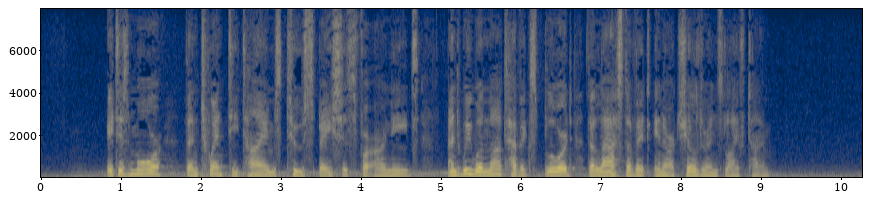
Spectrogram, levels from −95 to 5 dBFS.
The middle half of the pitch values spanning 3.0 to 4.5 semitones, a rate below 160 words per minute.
Yes: average, 3.8 semitones; average, 145 wpm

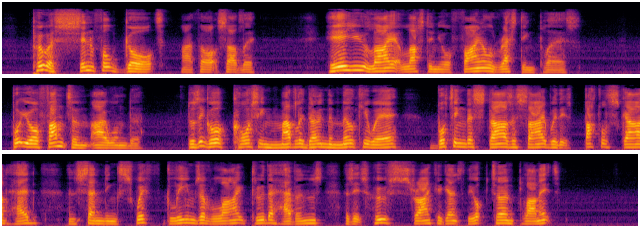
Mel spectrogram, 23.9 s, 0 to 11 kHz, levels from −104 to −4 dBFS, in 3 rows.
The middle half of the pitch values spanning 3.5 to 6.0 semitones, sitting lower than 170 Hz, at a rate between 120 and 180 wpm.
Yes: average, 4.0 semitones; low, 135 Hz; average, 140 wpm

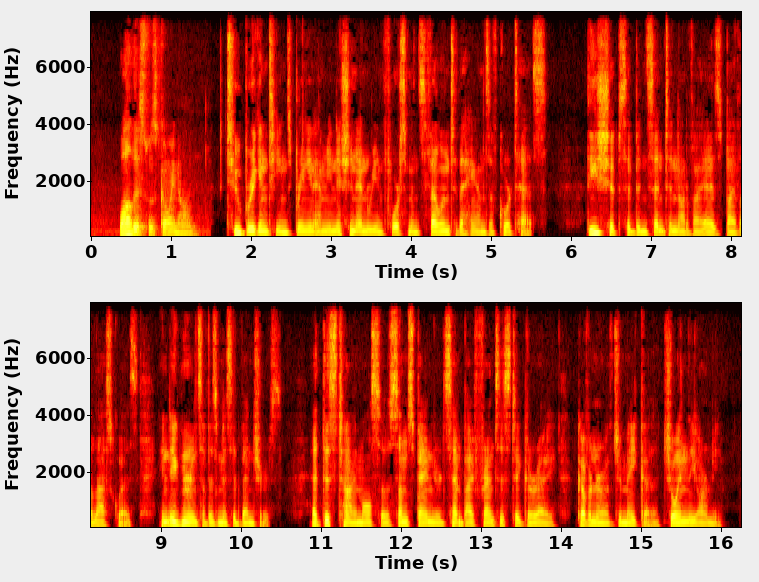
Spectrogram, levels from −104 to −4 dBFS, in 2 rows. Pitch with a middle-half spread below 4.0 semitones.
Yes: average, 2.9 semitones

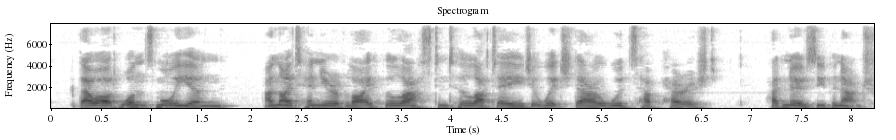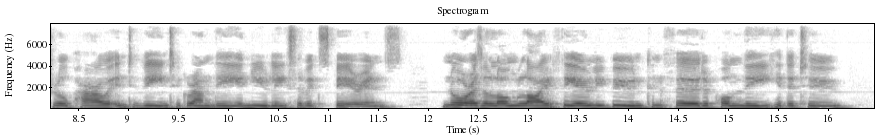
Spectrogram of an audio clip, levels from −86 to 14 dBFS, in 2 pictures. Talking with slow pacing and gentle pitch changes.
No: average, 170 wpm; narrow, 1.4 semitones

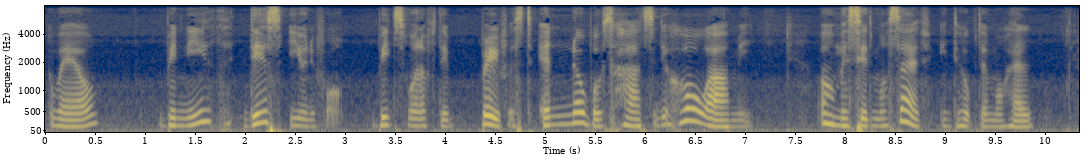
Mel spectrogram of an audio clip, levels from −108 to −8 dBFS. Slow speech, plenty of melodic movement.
No: slow, 130 wpm; average, 4.5 semitones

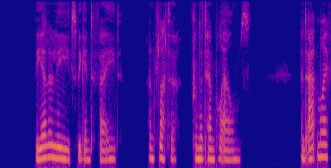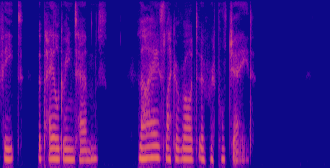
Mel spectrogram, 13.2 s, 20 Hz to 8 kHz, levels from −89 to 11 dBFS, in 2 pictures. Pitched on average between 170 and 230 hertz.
Yes: medium, 185 Hz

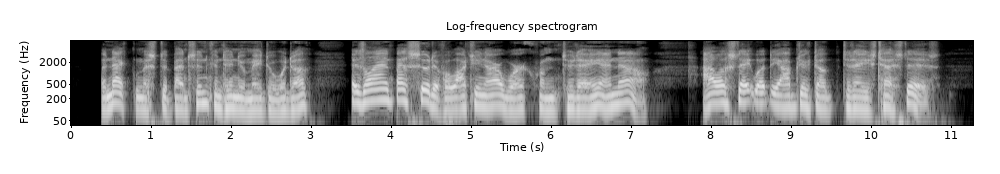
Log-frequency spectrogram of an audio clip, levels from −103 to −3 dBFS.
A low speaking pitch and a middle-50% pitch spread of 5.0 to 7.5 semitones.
Yes: low, 120 Hz; wide, 5.6 semitones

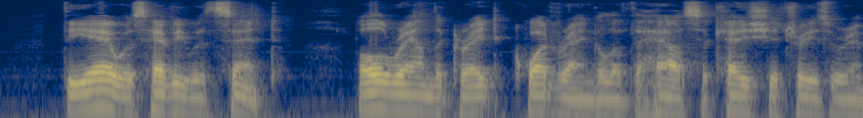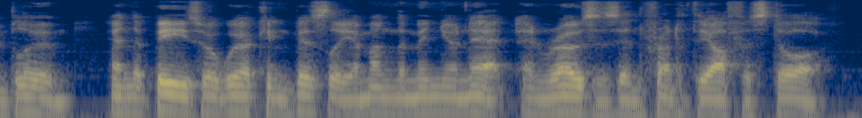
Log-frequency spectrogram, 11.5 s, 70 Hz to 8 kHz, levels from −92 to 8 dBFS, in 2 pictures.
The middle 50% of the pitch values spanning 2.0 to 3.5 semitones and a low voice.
Yes: narrow, 2.5 semitones; very low, 80 Hz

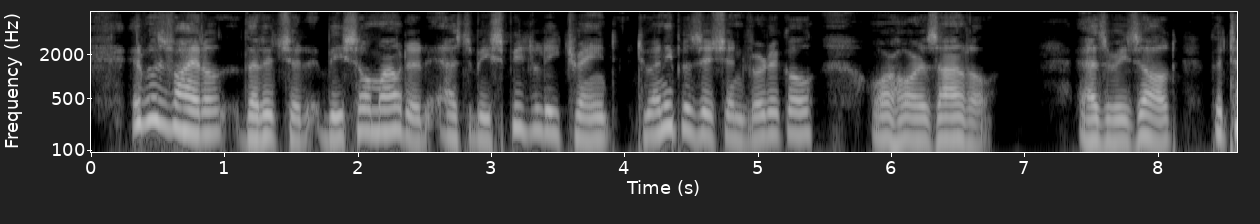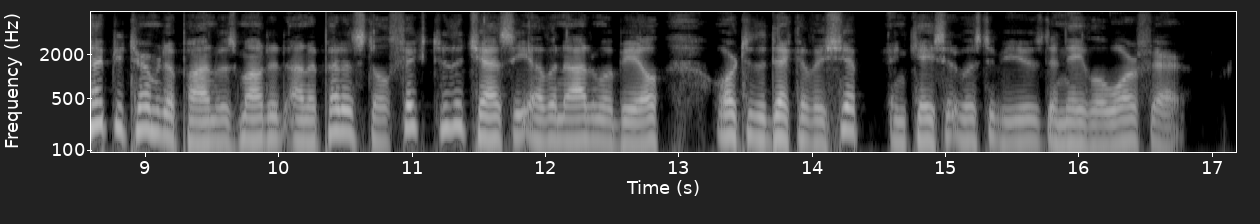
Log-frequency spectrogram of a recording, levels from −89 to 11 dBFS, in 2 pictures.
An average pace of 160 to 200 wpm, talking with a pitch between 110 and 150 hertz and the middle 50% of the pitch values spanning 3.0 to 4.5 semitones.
Yes: average, 195 wpm; medium, 140 Hz; average, 4.2 semitones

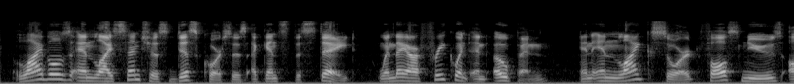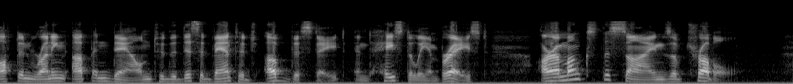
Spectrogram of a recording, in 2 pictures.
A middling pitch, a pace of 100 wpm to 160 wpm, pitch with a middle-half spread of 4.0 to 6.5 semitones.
Yes: medium, 145 Hz; average, 145 wpm; wide, 5.4 semitones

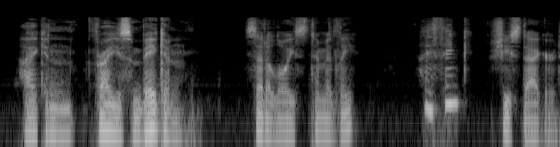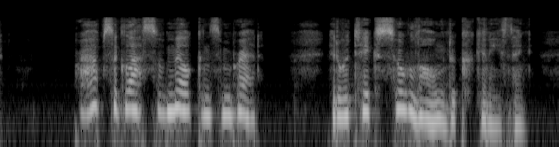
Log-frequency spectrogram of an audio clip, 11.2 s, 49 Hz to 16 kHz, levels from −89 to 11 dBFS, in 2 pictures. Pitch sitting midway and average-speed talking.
Yes: medium, 145 Hz; average, 160 wpm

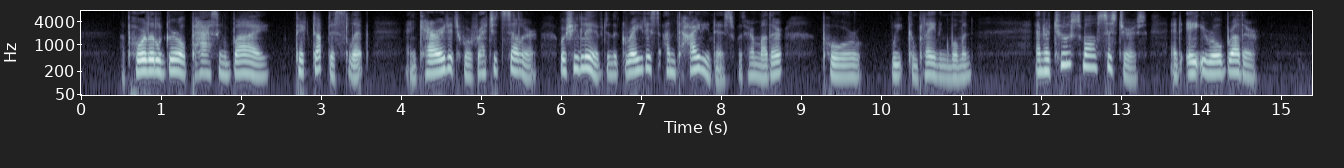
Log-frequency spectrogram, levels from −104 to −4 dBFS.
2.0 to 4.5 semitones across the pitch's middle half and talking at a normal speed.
No: average, 5.2 semitones; average, 165 wpm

